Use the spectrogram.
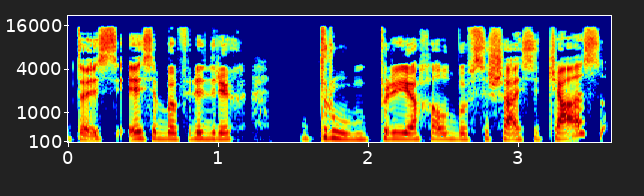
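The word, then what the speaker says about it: Trump: Прикол в том, что, короче, контекст того времени в США, когда Фридрих Трамп приехал в США, Фридрих Трумп, точнее, так надо его называть. – Да. – Потому что Трамп, да, А, это будет английское, да, уже произношение этой фамилии, а на немецком это будет Трумп.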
